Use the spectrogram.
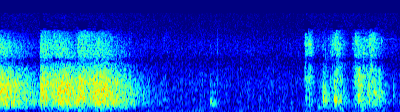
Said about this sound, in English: I just shot Dr. Scars.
